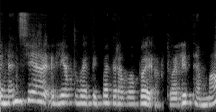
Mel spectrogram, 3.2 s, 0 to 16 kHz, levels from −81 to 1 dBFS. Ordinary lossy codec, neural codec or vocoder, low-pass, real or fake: AAC, 64 kbps; codec, 24 kHz, 3 kbps, HILCodec; 10.8 kHz; fake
